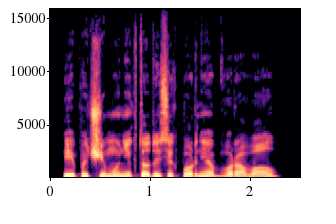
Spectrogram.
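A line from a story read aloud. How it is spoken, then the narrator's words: Curt mutter. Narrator (Russian): буркнул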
